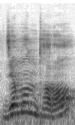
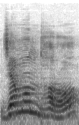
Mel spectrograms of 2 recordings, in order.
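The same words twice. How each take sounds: No difference in how they are said.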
